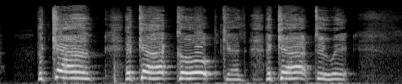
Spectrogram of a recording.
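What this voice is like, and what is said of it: Imitates another person's voice. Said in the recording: “me Deirdre Barlow impression”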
